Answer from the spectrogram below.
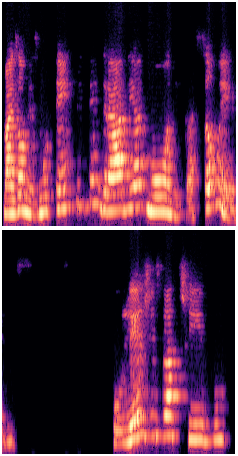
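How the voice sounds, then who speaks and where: A woman teacher with a Brazilian Portuguese accent leads a recorded class for young pupils. Her fairly high voice swoops up and down as she asks questions and checks that everyone follows. The sound is dull and lo-fi. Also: expressive, normal speed. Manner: patient, questioning, checks in with "tá?" and "combinado?". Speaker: primary school teacher. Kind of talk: recorded remote class lesson.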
